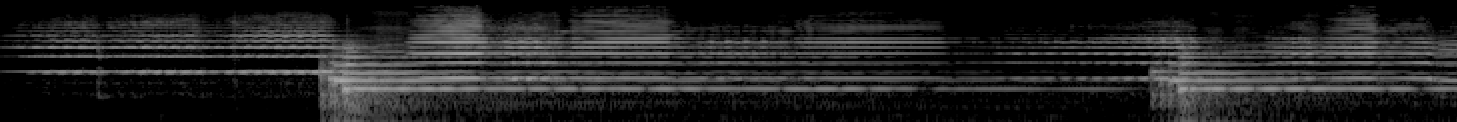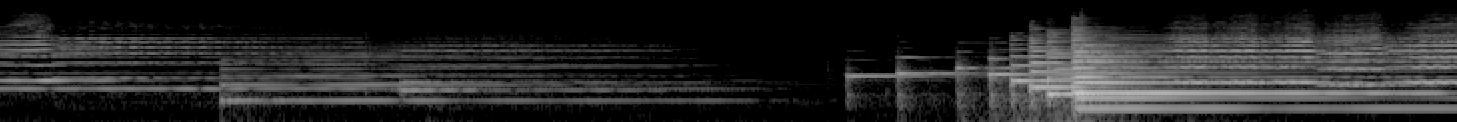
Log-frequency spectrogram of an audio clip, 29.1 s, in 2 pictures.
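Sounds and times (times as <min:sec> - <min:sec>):
piano quartet playing tranquillo: 0:03.3 - 0:08.6, 0:11.3 - 0:20.2, 0:23.0 - 0:29.1.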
